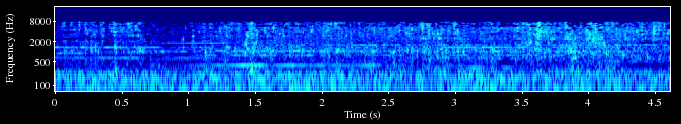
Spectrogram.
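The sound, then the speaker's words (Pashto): River water washes steadily as someone swims in it, a dense, continuous rushing sound at an even level with no distinct splashes. “سیند ته ورسېدې سیند ته ورکوزې شوې او پکې یې ولامبل”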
